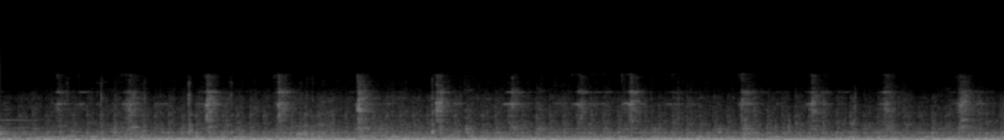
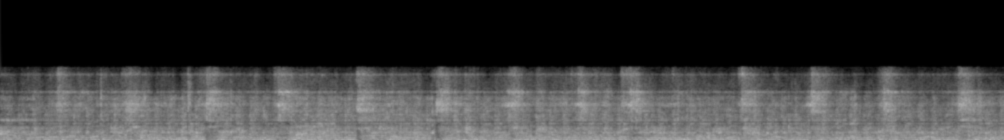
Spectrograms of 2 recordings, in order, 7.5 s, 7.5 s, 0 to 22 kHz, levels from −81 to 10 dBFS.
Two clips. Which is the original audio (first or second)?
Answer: first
